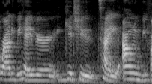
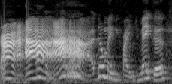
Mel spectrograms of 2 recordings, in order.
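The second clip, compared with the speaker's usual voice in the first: mock whimper; 4 dB louder than usual. Mock panic about fighting.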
